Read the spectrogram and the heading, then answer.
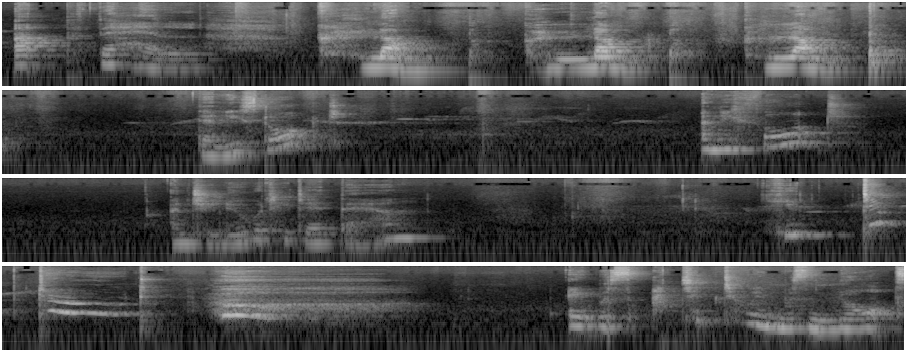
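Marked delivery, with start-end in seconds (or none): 1.6-4.4 heavy stomping clump. A narrator's reading. Heavy footsteps. 12.8-16.4 high playful. A narrator's reading. Tiptoeing delight.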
